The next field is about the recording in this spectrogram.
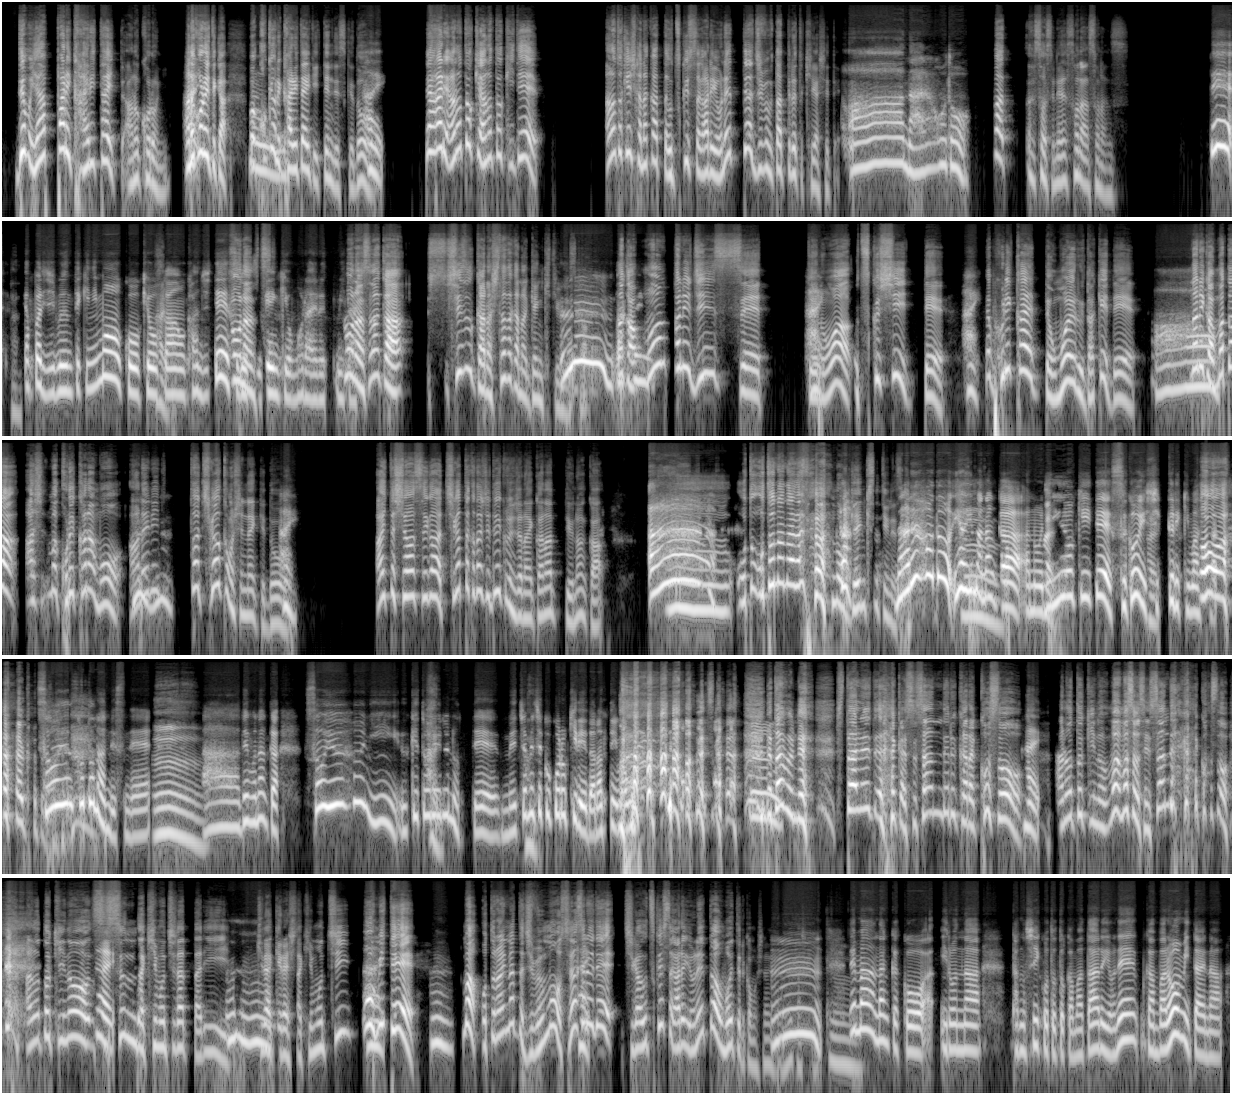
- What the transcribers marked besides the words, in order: laughing while speaking: "大人ならではの"; laugh; laugh; laughing while speaking: "そうですか。いや多分ね、廃れてなんか"; laughing while speaking: "思いました"; laugh; laughing while speaking: "すさんでるからこそ"; chuckle
- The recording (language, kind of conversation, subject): Japanese, podcast, 聴くと必ず元気になれる曲はありますか？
